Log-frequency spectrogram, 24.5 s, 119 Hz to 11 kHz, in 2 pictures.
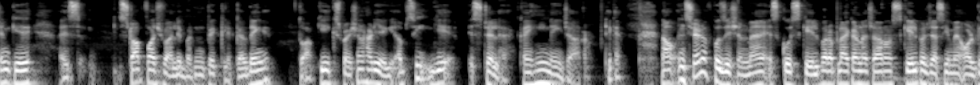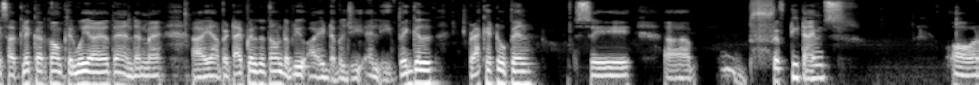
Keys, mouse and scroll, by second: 9.6-11.0 drag, 13.1-14.3 typing, 15.5-17.5 typing, 22.4-24.0 typing.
